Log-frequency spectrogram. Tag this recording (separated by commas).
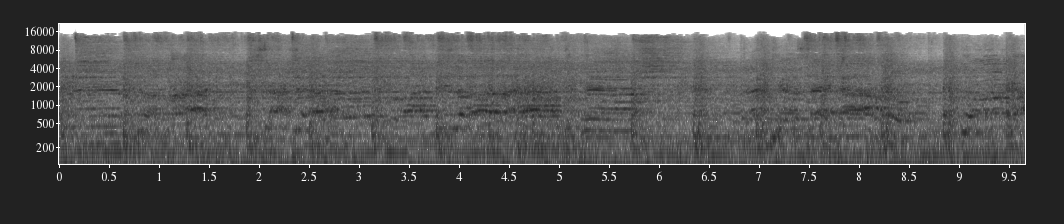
Music, Yell, Singing, Rock music, Punk rock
